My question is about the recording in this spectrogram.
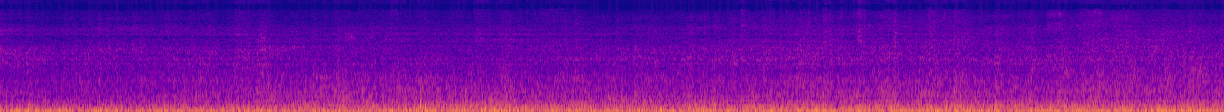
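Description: Freight train cars rolling past close by: a steady rumble of steel wheels on the rails from a string of boxcars, a tank car and covered hoppers.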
